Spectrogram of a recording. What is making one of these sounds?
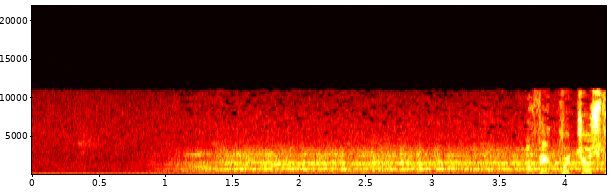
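A large stadium crowd roars and cheers, echoing.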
